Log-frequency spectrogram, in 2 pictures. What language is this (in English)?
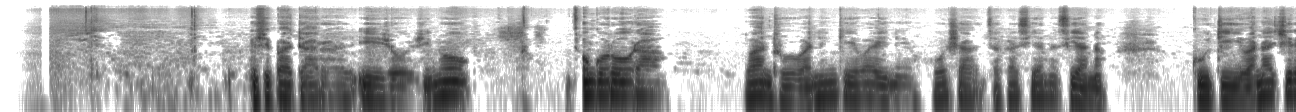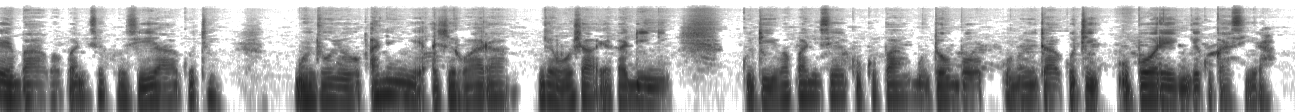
Ndau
